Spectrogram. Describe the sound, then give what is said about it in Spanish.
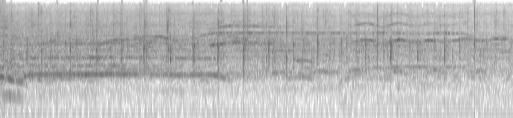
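A crowd breaks into sustained, dense applause for the Concord, steady clapping running the whole way through, with scattered cheers and whoops rising over the top. “¡Un aplauso para el Concord!”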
